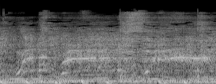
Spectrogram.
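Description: A heavy metal band playing live. The singer holds one long, high, yelled note starting about half a second in, over guitars and drums.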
